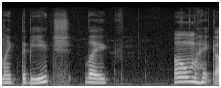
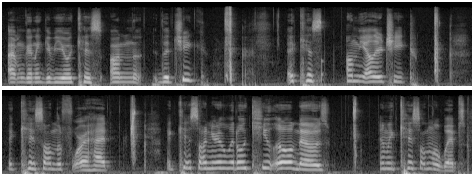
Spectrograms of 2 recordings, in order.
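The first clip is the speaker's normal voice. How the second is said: doting affection; 4 semitones higher than usual. Pretend. Vlogger handing listeners pretend kisses, doting coo. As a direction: coo it tenderly, a little higher.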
